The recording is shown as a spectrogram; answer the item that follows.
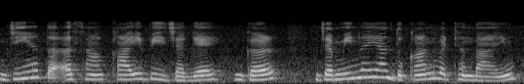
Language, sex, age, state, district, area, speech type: Sindhi, female, 30-45, Maharashtra, Thane, urban, spontaneous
